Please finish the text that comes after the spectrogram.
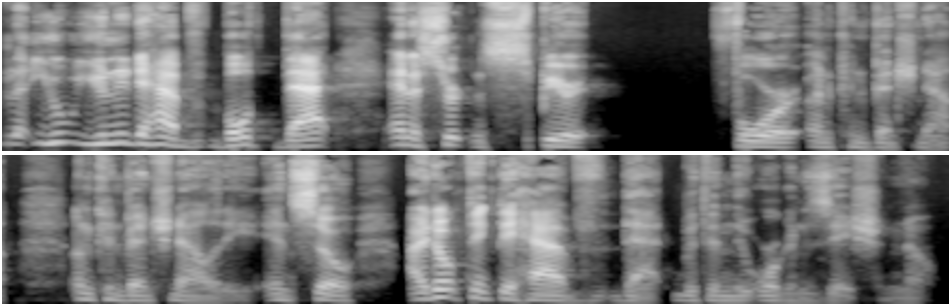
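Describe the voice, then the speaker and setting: A man's voice: medium pitch, expressive, fairly quick, a bit bright, slightly rough, no room sound, clean studio sound. An American man hosting a casual, unscripted sports livestream, speaking in a candid, opinionated and emphatic conversational way. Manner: candid and opinionated, swears freely. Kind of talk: casual, unscripted sports commentary chatting with listeners.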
